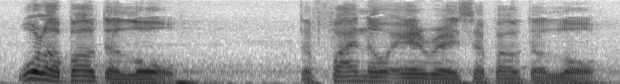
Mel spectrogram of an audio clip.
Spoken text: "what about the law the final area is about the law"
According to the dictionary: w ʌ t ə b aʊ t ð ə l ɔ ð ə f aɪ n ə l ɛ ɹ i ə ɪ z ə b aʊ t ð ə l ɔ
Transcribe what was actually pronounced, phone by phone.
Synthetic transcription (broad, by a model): w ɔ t ə b aʊ t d ə l ɔ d ə f aɪ n ə l ɛ ɹ i ə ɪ s ə b aʊ t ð ə l ɔ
